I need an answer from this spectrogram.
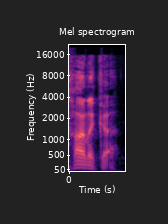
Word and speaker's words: Haneke: How do you pronounce his last name? Michael Haneke. It is Haneke.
